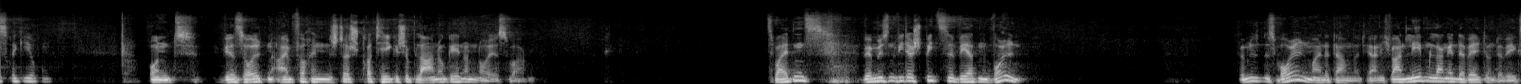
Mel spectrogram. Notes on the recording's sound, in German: Bei seinem Auftritt in Mannheim auf Einladung des „Mannheimer Morgen“ und der Reiss-Engelhorn-Museen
